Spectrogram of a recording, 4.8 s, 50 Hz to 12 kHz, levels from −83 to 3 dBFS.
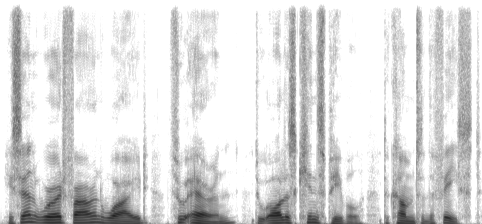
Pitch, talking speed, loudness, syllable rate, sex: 125 Hz, 210 wpm, -17 LUFS, 4.8 syllables/s, male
